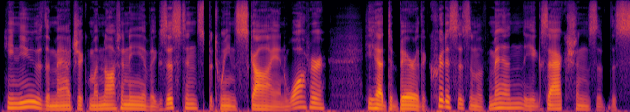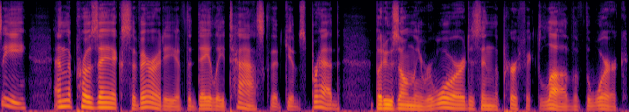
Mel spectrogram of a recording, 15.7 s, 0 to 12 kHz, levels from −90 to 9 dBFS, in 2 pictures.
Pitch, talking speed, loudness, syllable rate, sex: 115 Hz, 175 wpm, -23 LUFS, 4.9 syllables/s, male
